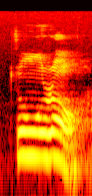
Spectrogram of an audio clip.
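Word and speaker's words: 猪肉: Dan ini bacanya churo, artinya daging babi.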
